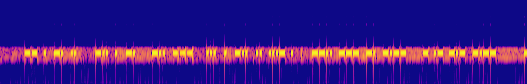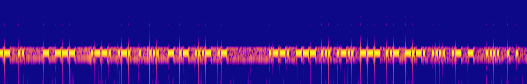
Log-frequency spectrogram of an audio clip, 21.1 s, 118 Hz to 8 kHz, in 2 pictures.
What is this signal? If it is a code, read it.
Morse code, heard as a keyed tone, about 34 wpm, spaced as for 30 wpm, 570 Hz. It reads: MENI DEN DO SEDIVE ZONY TAKY MI TO PRESTAVA POSLOUCHAT HEE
